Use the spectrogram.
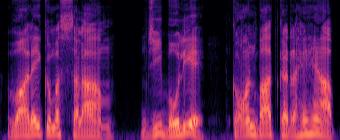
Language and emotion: Urdu, neutral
